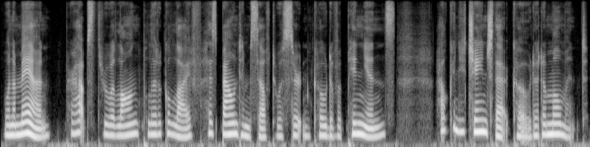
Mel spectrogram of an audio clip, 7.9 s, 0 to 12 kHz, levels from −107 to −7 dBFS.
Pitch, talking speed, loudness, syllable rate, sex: 195 Hz, 205 wpm, -22 LUFS, 5.4 syllables/s, female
